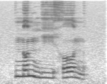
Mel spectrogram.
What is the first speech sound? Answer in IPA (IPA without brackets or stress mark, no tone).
n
